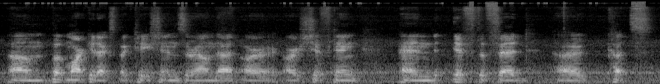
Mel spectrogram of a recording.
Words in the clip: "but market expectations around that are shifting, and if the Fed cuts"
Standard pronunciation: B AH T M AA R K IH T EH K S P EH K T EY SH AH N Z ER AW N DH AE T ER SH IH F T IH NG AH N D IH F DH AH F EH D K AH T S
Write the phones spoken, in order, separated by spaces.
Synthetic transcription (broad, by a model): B AH T M AA R K IH T EH K S P EH K T EY SH AH N Z ER AW N DH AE T ER SH IH F T IH NG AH N IH F DH AH F EH D K AH T S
